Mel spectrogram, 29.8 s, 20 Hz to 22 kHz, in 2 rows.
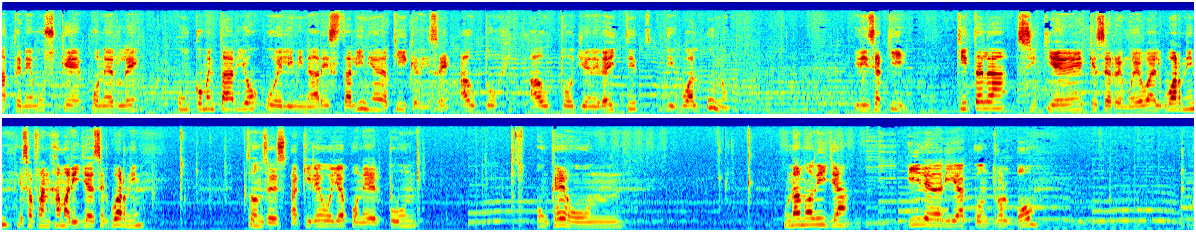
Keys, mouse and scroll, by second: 0.0-29.8 typing, 0.7 Right, 1.4-1.7 Right, 2.3 Left, 2.9-3.4 Left, 3.6 Left, 4.5 Right, 4.8 Right, 8.6 Right, 9.2 Right, 9.9-10.5 Right, 13.3-14.9 Right, 15.6 Up, 16.5 Down, 17.2 Up, 17.6 Right.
